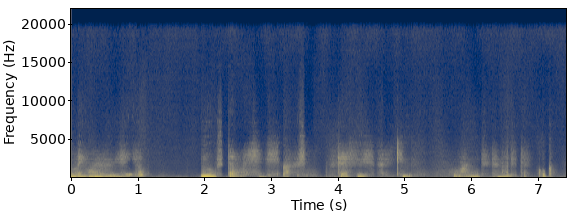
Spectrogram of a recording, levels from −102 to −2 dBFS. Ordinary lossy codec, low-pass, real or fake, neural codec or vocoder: none; 19.8 kHz; fake; codec, 44.1 kHz, 0.9 kbps, DAC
